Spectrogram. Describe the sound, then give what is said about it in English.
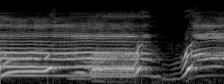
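A puppy whimpering and howling in a run of drawn-out, whining cries that slide upward in pitch. Each cry is loud and heard alone. “And it wriggled away and tore his coat, and then the dog ran off down the road. No! Come back, puppy! Come back!”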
